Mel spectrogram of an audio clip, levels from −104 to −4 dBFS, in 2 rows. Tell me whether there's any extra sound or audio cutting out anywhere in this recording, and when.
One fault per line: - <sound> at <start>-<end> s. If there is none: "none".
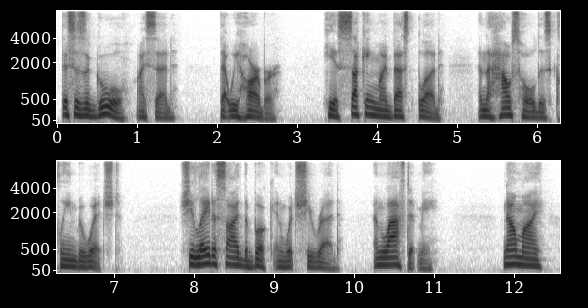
none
